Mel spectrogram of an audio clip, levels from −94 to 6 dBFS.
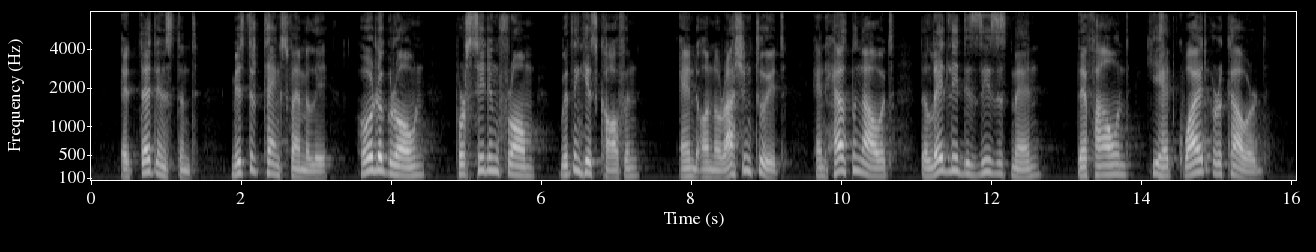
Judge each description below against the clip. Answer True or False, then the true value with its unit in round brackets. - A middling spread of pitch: False (6.0 semitones)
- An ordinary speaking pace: False (120 wpm)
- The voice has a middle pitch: True (160 Hz)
